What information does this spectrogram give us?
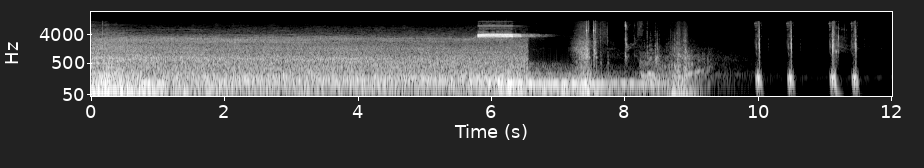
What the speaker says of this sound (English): the whistle is sounded for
